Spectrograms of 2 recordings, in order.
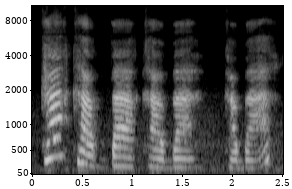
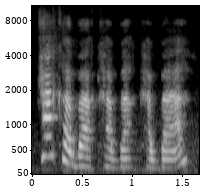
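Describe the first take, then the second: First: The syllables are said at medium speed. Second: The syllables are said fast and fluently.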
